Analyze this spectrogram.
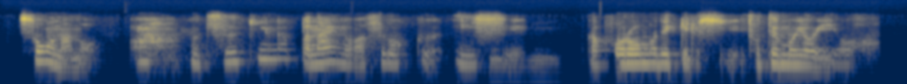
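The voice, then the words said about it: Whispering, subdued voice. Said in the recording (Japanese): “夜だからさ、声晴れなくてさ。 ... ちょっとささやいてるのよ。 ... 隣の部屋に寝てるから、ささやいてる。”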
